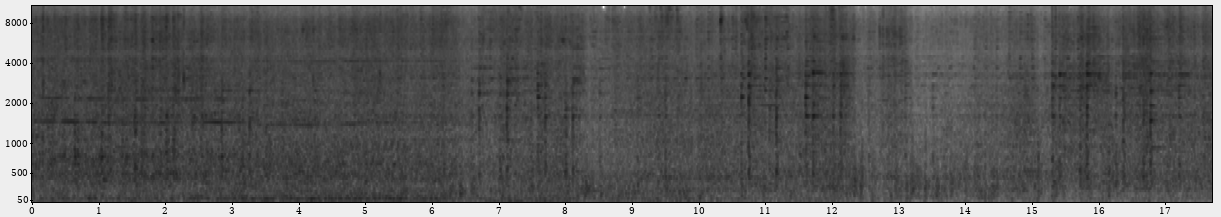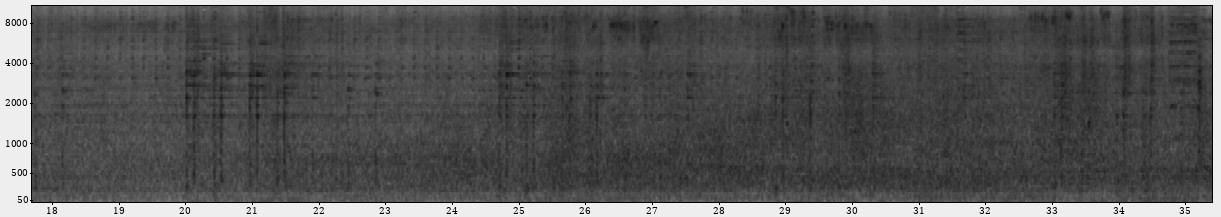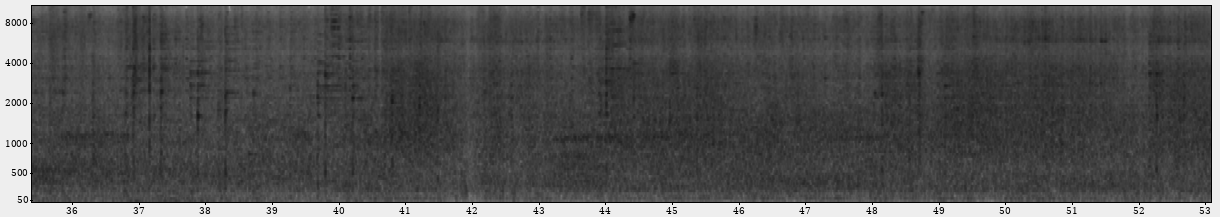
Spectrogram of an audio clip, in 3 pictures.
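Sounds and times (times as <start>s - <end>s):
train wheels clattering on rails: 0.0s - 53.0s.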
